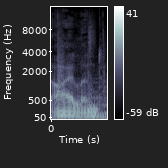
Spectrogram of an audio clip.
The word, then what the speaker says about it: island: Well, this time the silentist is like a souvenir from a trip to old English. That That's right, folks. Island actually comes from the old English word eagland, which meant, you guessed it, island. But here's the thing, the G in England was pronounced like a Y sound. So, it was basically island.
